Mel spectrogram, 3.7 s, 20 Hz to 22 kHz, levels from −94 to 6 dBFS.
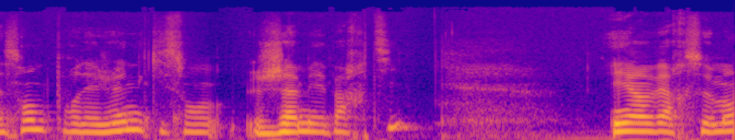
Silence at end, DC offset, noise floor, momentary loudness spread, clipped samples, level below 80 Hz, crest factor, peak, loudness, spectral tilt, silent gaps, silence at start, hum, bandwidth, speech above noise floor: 0 s; under 0.1%; -45 dBFS; 23 LU; under 0.1%; -50 dBFS; 18 dB; -4 dBFS; -20 LUFS; -6 dB/octave; none; 0 s; none; 16.5 kHz; 24 dB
